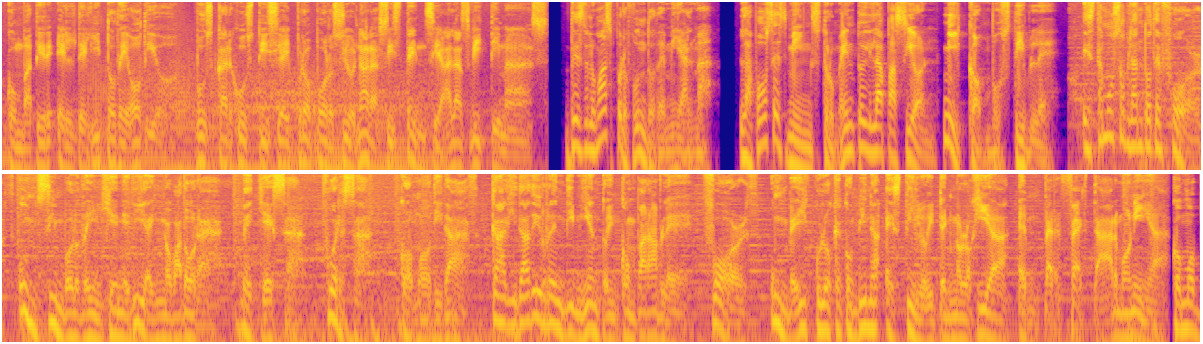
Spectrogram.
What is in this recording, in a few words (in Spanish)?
voz comercial; DJ Drops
